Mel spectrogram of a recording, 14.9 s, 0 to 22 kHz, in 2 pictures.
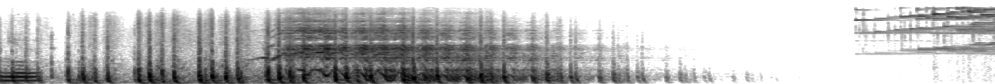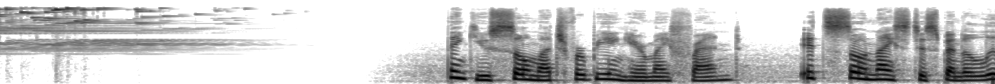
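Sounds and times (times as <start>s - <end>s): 
speech: 0.0s - 0.6s, 10.9s - 14.9s
horse hooves clip-clopping at a steady trot: 0.0s - 5.3s
horse giving a loud high-pitched whinny: 1.9s - 4.6s.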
